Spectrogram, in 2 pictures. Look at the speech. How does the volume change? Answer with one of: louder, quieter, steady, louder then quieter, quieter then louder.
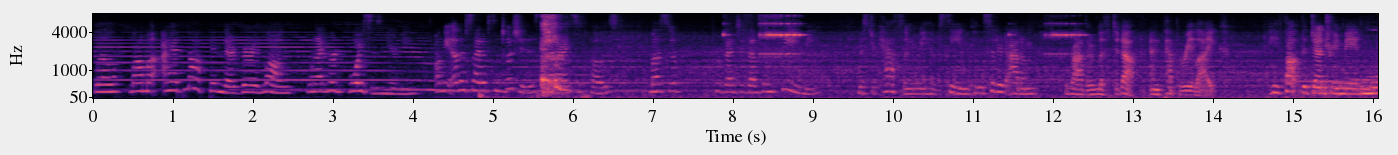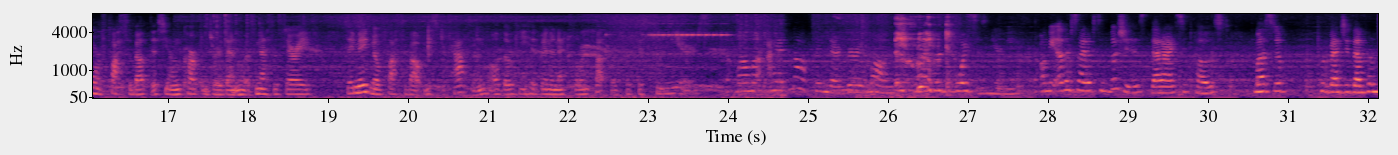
louder.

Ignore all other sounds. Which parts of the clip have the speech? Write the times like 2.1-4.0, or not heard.
0.0-32.0.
